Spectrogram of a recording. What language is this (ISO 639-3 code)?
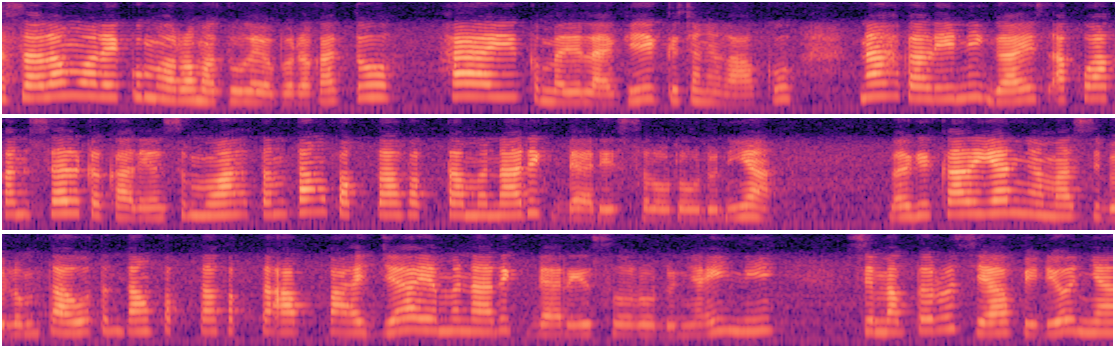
ind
